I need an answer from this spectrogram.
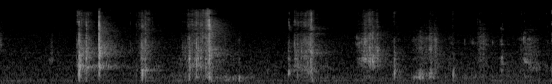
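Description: Close-up biting and chewing of a raw jalapeño topped with cream cheese: a string of sharp, crisp crunches at an uneven pace, loudest in the first couple of seconds.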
